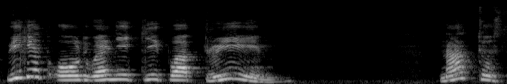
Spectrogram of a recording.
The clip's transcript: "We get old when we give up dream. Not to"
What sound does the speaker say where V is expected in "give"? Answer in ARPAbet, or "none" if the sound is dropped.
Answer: P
